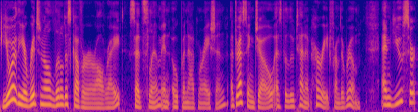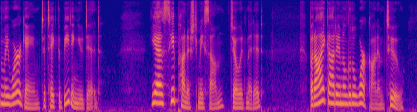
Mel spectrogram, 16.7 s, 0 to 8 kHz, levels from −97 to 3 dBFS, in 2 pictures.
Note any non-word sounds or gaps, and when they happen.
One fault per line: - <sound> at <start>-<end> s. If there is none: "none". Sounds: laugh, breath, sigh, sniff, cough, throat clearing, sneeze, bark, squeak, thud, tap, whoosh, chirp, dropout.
none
